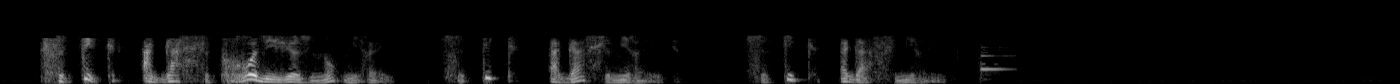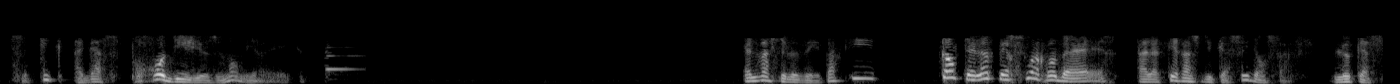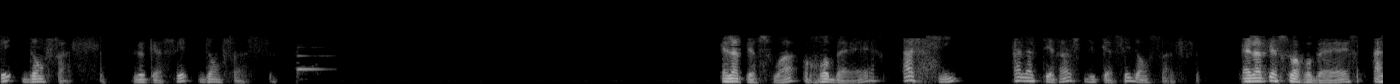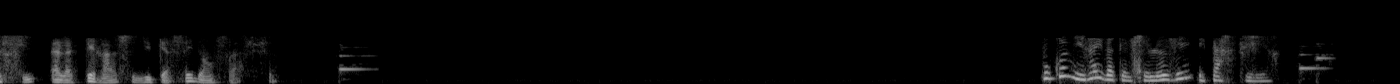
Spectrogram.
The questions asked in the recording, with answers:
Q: Pourquoi Mireille va-t-elle se lever et partir?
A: Parce que ce tic l'agace.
